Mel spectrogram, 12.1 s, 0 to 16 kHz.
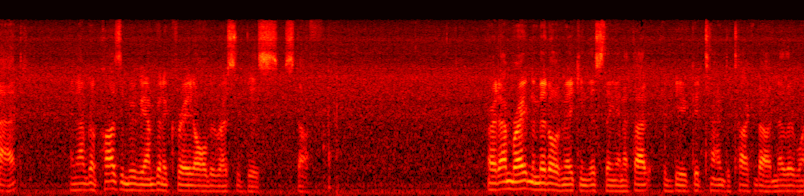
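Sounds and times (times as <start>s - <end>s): faint low hum: 0.0s - 12.0s
steady microphone hiss: 0.0s - 12.0s.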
